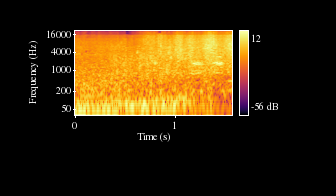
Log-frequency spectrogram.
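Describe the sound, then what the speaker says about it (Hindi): A big ocean wave rolls in beside a rocky island shore, a loud, broad wash of surging water mixed with heavy wind buffeting the microphone, continuous and close. "ये आई बड़ी लहर।"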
